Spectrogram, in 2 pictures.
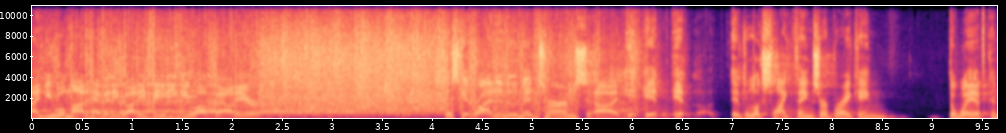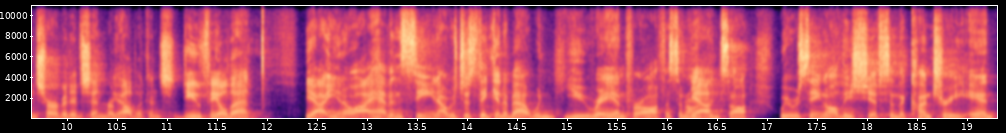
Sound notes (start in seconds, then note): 3.0 audience applauding; 3.0 audience cheering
